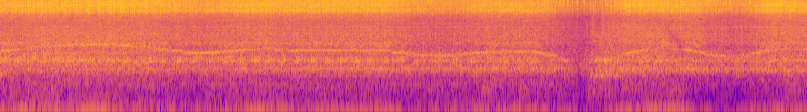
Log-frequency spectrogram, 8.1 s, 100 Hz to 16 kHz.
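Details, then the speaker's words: 1995 Chevy Astro 4.3L distributor engine, no-start case with a new fuel pump; after the computer circuit was restored it starts and settles into a steady, smooth idle on its own with no stumbles or knocks. "starts that is idling on its own"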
